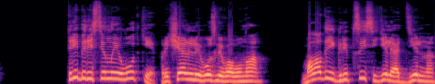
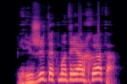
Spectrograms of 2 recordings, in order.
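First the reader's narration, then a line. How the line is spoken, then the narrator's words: Whisper. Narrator (Russian): шепнула Алена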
